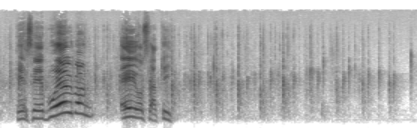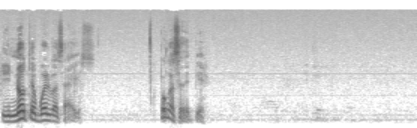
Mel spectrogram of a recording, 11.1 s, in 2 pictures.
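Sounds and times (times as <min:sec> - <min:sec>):
audience applause: 0:00.0 - 0:05.6
speech: 0:00.2 - 0:02.4, 0:05.6 - 0:06.8, 0:07.7 - 0:08.4.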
